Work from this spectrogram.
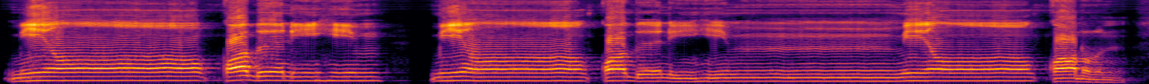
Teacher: ini harus ditahan suara mimnya karena ada pertemuan di antara dua mim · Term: idgham mimi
